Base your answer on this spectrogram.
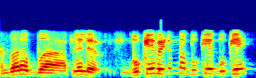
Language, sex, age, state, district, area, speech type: Marathi, male, 30-45, Maharashtra, Amravati, rural, conversation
